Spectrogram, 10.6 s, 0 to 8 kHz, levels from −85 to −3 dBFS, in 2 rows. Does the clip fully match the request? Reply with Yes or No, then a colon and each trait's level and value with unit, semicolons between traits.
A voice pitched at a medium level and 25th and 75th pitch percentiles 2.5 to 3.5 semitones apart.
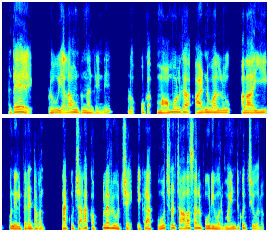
No: medium, 145 Hz; average, 4.1 semitones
